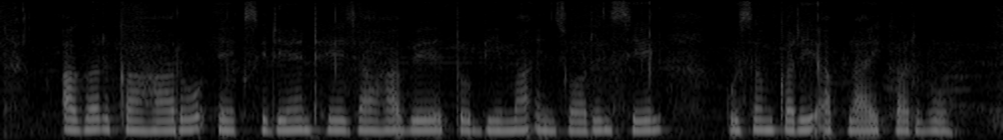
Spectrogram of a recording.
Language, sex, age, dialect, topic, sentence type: Magahi, female, 46-50, Northeastern/Surjapuri, banking, question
